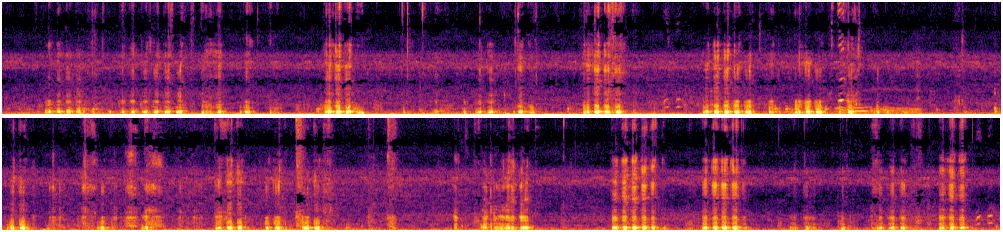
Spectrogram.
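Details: Nigerian Dwarf mother goat with her newborn doeling, just after birth as the kid stands and nurses, the doe encouraging her young: short, low murmuring grunts in irregular bursts throughout, some louder pulses every second or two.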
